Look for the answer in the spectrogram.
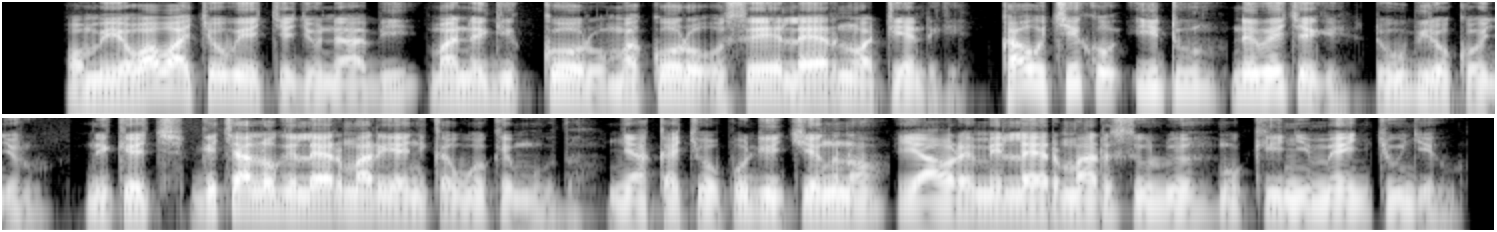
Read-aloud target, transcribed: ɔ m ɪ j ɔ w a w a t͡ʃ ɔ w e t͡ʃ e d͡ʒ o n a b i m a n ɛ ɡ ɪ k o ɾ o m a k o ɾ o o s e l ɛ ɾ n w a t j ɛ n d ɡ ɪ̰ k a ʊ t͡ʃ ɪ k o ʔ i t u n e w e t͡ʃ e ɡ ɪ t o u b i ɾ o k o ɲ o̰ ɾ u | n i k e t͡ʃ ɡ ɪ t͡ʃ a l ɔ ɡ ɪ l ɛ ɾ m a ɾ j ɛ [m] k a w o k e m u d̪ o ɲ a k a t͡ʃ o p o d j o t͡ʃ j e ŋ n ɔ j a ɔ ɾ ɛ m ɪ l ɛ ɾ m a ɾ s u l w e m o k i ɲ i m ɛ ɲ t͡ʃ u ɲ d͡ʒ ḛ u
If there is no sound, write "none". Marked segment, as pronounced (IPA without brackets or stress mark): ɲ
